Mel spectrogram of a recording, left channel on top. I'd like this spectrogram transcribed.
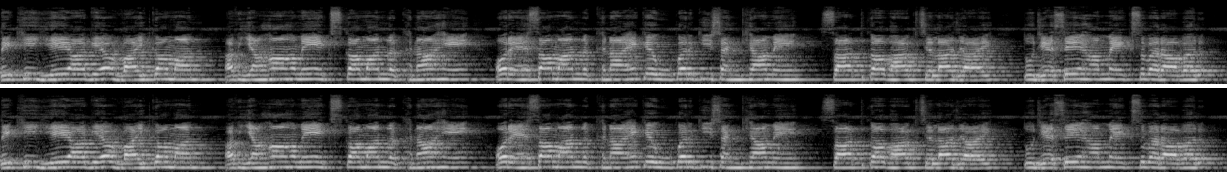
ये आ गया y का मान। अब यहां हमें x का मान रखना है और ऐसा मान रखना है कि ऊपर की संख्या में 7 का भाग चला जाए। तो जैसे हम x बराबर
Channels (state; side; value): normal; both; correlation 0.85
